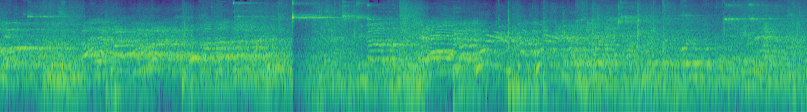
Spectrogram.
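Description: Live basketball game sound in a gym hall: the ball bouncing on the floor under a steady babble of indistinct voices, echoing in the large room. A sharp bang comes a little under four seconds in.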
